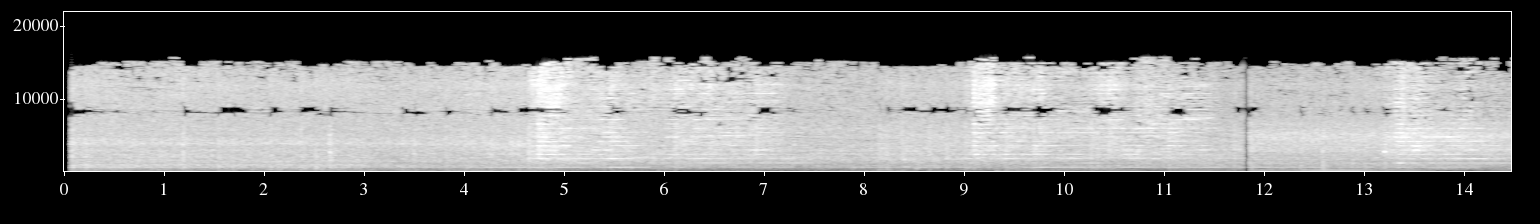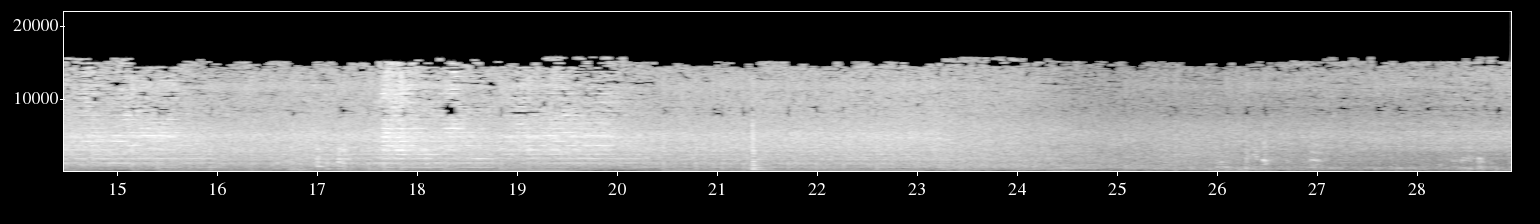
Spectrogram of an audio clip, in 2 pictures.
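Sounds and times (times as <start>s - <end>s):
high-pitched wood cutting noise: 0.1s - 28.9s
machine humming: 0.1s - 28.9s.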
